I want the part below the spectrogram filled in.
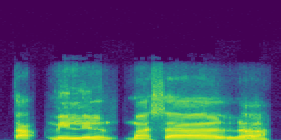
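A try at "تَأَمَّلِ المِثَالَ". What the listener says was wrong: Misal, ta'ammal bukan ta'mil. Ta'ammal al-misala.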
